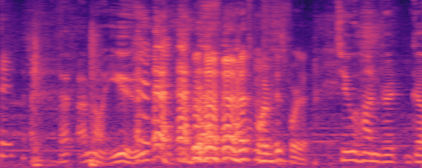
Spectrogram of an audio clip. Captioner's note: laughter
